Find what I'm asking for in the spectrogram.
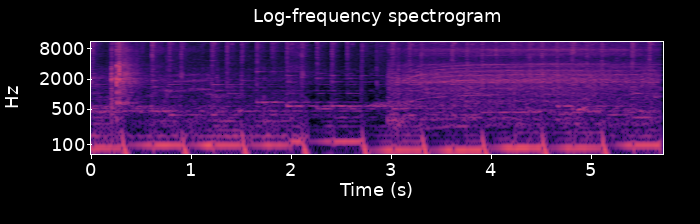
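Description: Electric mixer whirring as it blends mango milkshake with milk: a steady, buzzing motor drone with regular rhythmic pulses, close and moderately loud, and a brief change in tone partway through.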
